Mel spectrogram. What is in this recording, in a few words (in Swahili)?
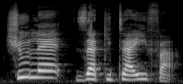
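"shule za kitaifa", Swahili, Kenya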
